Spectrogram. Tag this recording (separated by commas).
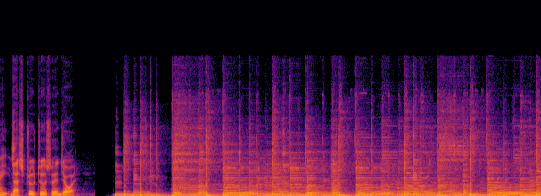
Speech, Tender music, Music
